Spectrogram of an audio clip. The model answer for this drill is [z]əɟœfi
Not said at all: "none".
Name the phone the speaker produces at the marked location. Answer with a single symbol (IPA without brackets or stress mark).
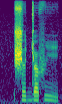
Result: ʃ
